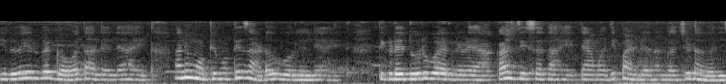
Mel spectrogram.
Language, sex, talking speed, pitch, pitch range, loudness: Marathi, female, 190 wpm, 235 Hz, 220-260 Hz, -15 LUFS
